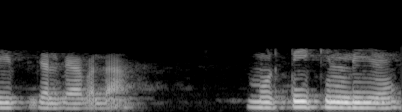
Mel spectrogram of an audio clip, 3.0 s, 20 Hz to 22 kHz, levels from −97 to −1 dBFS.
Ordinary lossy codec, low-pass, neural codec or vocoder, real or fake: none; 3.6 kHz; none; real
